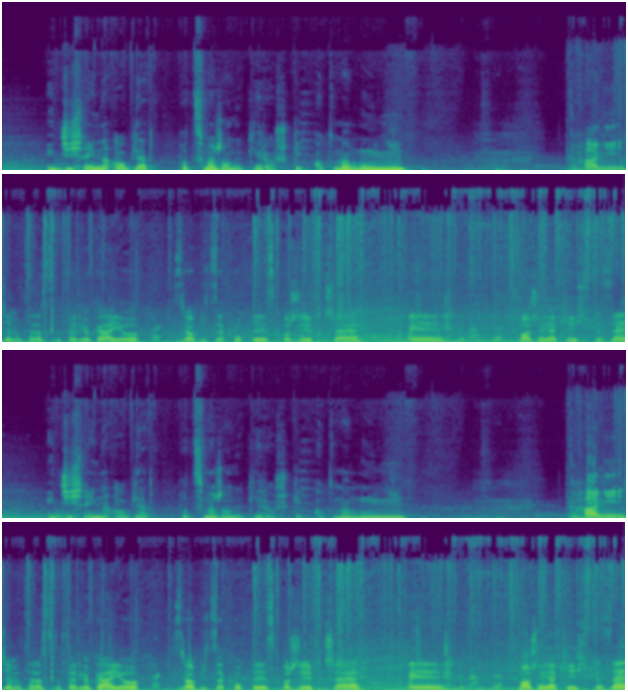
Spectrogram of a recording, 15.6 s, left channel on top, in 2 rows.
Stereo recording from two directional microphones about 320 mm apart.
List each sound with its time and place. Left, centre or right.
0.7 s speech: centre
7.1 s speech: centre
10.7 s speech: centre
10.9 s speech: centre
11.7 s speech: left
11.9 s speech: centre
12.3 s a sound: left
12.9 s speech: centre
13.7 s vehicle: left
14.3 s speech: centre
